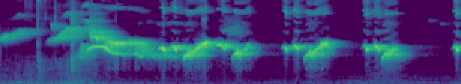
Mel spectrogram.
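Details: White-rumped shama song used at night as a lure to make a caged bird answer and sing. Rich whistled phrases slide and warble up and down with high sharp notes above, in bursts separated by brief silences.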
